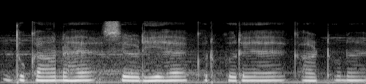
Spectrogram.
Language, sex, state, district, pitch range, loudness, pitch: Hindi, male, Jharkhand, Ranchi, 175-185 Hz, -13 LUFS, 180 Hz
